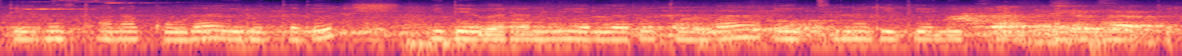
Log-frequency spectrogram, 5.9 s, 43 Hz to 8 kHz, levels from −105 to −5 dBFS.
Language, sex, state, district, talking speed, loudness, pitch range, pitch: Kannada, female, Karnataka, Chamarajanagar, 110 wpm, -15 LUFS, 205-215 Hz, 210 Hz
